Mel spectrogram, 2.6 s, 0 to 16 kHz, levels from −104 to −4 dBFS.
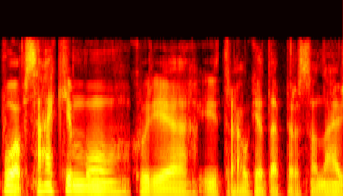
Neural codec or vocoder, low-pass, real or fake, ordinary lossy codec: none; 7.2 kHz; real; MP3, 96 kbps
